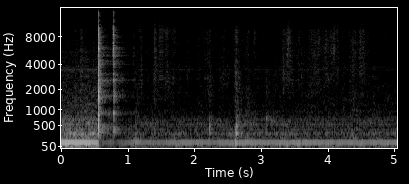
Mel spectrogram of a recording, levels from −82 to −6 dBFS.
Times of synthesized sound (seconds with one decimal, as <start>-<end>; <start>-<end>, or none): 0.6-1.1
